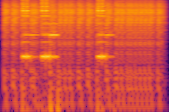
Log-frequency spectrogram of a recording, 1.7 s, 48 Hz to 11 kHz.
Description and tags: These are TR 505 one shots on a Bent 505, some are 1 bar Patterns and so forth! good for a Battery Kit.
beatz, circuit, distorted, bent, higher, hits, 505, glitch, hammertone, a, oneshot, than, drums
